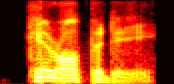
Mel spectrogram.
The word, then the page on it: chiropody: British English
